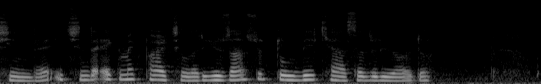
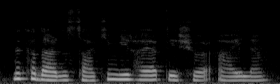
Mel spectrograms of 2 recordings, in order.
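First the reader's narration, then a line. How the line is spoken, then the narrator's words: Plain. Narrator (Turkish): dedi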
